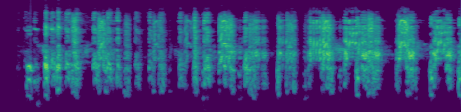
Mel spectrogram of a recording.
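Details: Chukar partridge calling in dense bursts of harsh, clucking notes, closely spaced and uneven, running almost without pause.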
